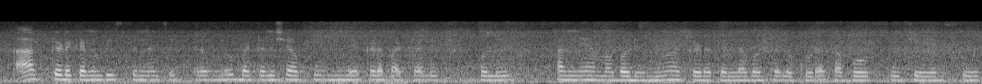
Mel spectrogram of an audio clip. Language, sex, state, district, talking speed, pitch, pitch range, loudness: Telugu, female, Andhra Pradesh, Sri Satya Sai, 110 wpm, 200 Hz, 190-210 Hz, -17 LUFS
